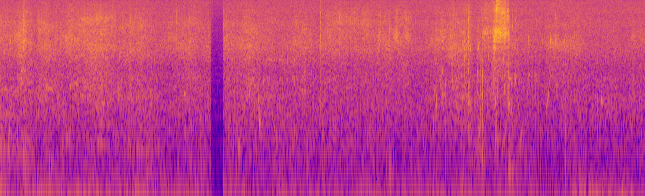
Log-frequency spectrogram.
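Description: Steady rain falling, a dense hiss with fine scattered ticks, over a low wind rumble on the microphone. The sound breaks off for a moment about two seconds in.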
